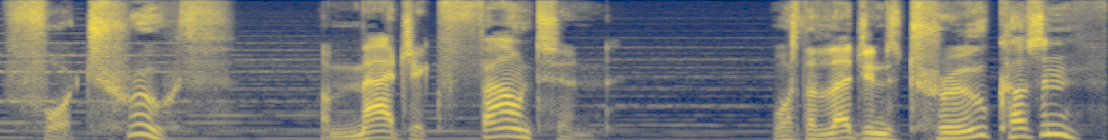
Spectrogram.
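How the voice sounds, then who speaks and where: Eager young knight male actor, very lively intonation, inquisitive, archaic courtly lines, audio drama with music. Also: medium pitch, slow pace. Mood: skeptical, curious. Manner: animated, archaic courtly speech. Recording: voice over orchestral music.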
